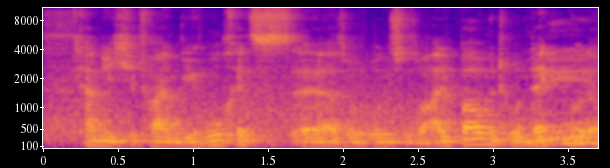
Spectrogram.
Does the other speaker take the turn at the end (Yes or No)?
Yes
